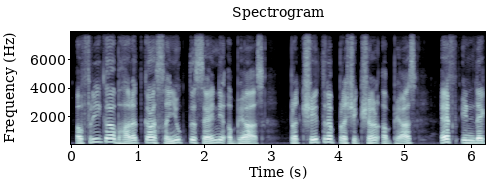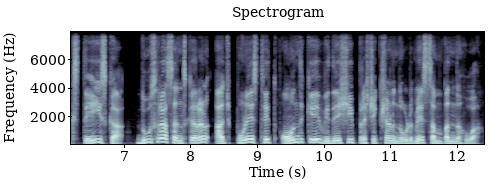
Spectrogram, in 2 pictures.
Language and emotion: Hindi, neutral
